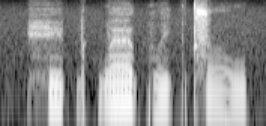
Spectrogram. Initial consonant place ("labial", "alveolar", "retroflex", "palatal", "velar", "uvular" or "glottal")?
glottal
